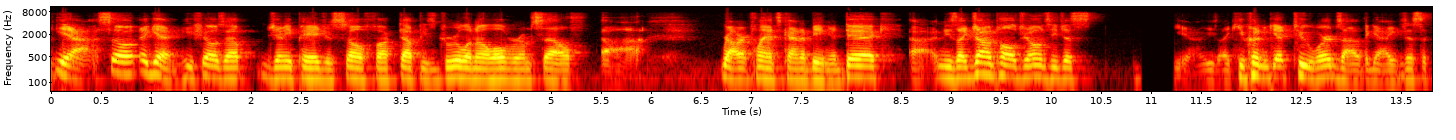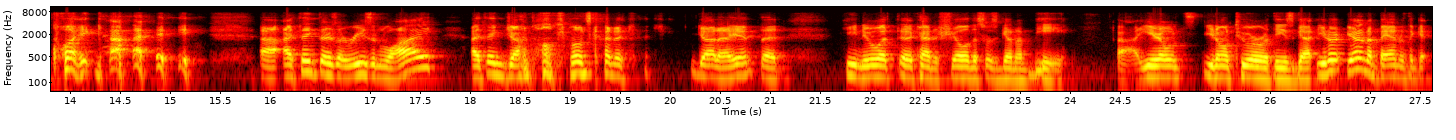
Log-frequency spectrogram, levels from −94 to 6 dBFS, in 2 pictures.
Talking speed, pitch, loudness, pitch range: 215 wpm, 135 Hz, -21 LUFS, 125-165 Hz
